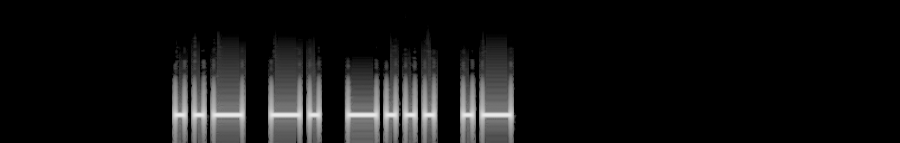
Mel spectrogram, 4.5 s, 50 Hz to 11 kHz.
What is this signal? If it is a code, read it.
Morse code, heard as a keyed tone, about 25 wpm, 700 Hz. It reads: UNBA
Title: All Cut Numbers - 4-Digit 25wpm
